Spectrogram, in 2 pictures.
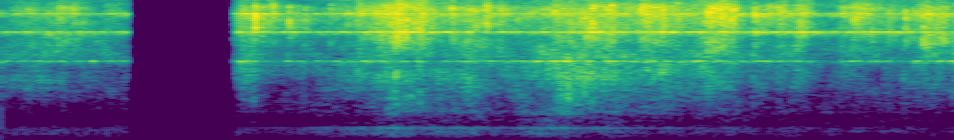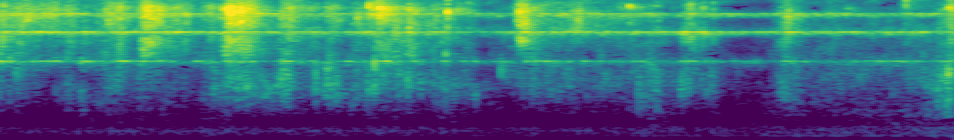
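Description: Dry leaves rustling and crackling under a long-tailed macaque's hands and feet as it forages and walks through leaf litter, over a steady high-pitched drone. The sound cuts out completely for about half a second near the start.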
